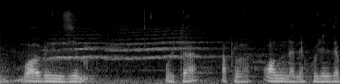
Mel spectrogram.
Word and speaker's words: Wobenzym: এটা উচ্চারণ হচ্ছে ববিনজিম, মানে স্পেলিং হচ্ছে WOBENZYM, ববিনজিম।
